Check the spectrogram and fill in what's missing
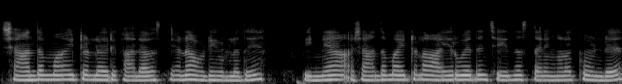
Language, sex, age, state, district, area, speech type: Malayalam, female, 45-60, Kerala, Kozhikode, urban, spontaneous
